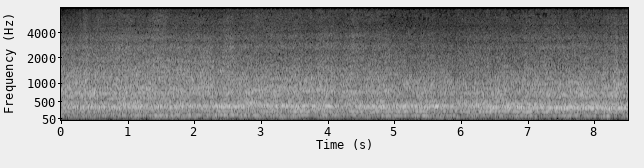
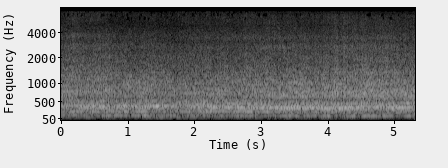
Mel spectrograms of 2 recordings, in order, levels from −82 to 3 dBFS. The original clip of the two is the second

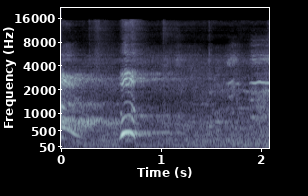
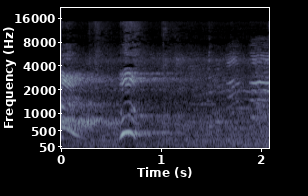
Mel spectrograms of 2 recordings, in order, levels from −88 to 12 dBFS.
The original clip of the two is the second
